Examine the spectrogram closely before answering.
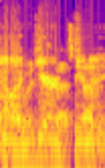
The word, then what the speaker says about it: Giratina: Giratina. Am I saying it right? No, Giratina, yeah, that's fine.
